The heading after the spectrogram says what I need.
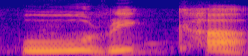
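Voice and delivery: পুরীক্ষা said slowly with u after p, pu-rik-kha; pronounced purikkha, slowly. Shown as a demonstration. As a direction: stretch out পুরীক্ষা, starting on pu. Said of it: "পর শেষে ও উচ্চারিত হয়েছে". (ধীরে ধীরে পুরীক্ষা, প-এ উ-কার দিয়ে)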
